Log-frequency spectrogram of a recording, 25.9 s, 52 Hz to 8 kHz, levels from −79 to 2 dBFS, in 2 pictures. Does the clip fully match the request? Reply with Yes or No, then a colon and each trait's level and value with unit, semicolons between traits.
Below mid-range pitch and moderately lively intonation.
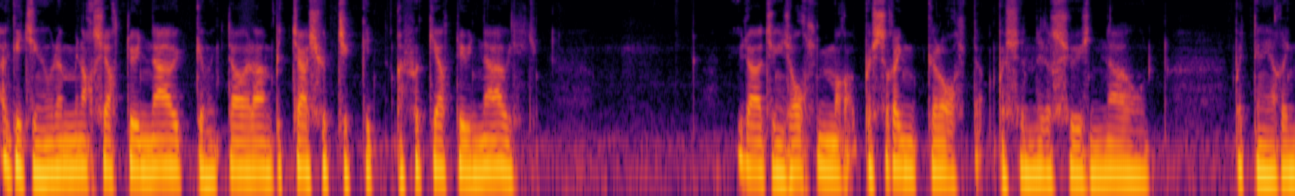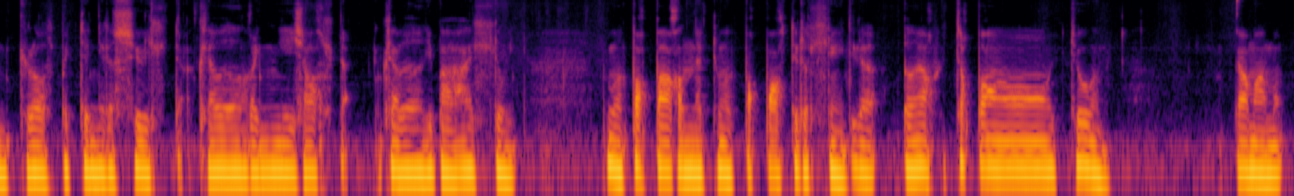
No: low, 105 Hz; narrow, 1.5 semitones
